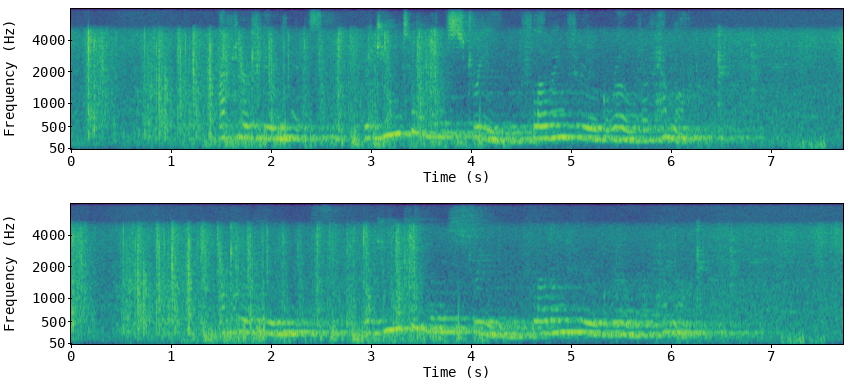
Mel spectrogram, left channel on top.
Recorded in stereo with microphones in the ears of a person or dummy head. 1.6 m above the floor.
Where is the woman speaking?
75° left (ahead or behind), 1.5 m.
